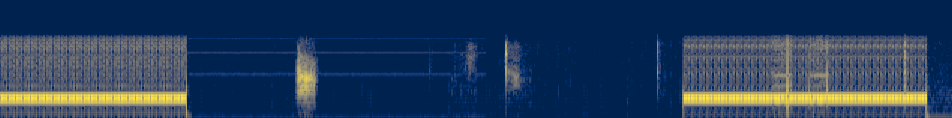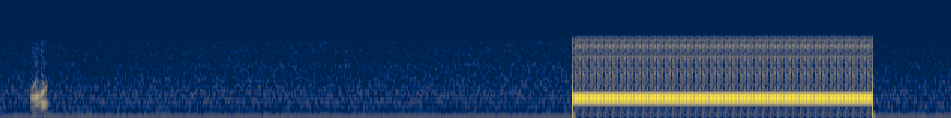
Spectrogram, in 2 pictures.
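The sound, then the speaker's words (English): A telephone ringback tone, heard while a call is placed to another number, sounds three times, each a steady, buzzy tone lasting about a second and a half, separated by long silent gaps broken only by a few faint clicks and taps. “The audience can hear it ringing.”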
